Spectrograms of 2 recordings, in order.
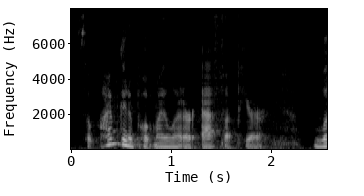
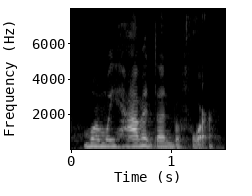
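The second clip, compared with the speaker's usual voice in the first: normal talking voice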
